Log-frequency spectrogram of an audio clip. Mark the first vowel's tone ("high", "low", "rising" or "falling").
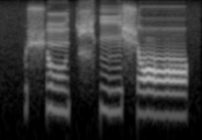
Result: low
